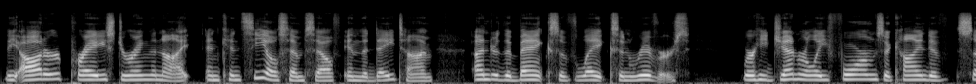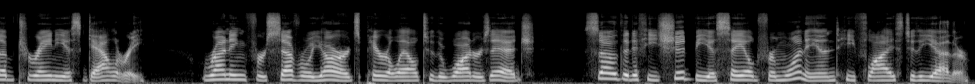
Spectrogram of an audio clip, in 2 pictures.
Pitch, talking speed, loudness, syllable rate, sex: 200 Hz, 160 wpm, -17 LUFS, 4.7 syllables/s, female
